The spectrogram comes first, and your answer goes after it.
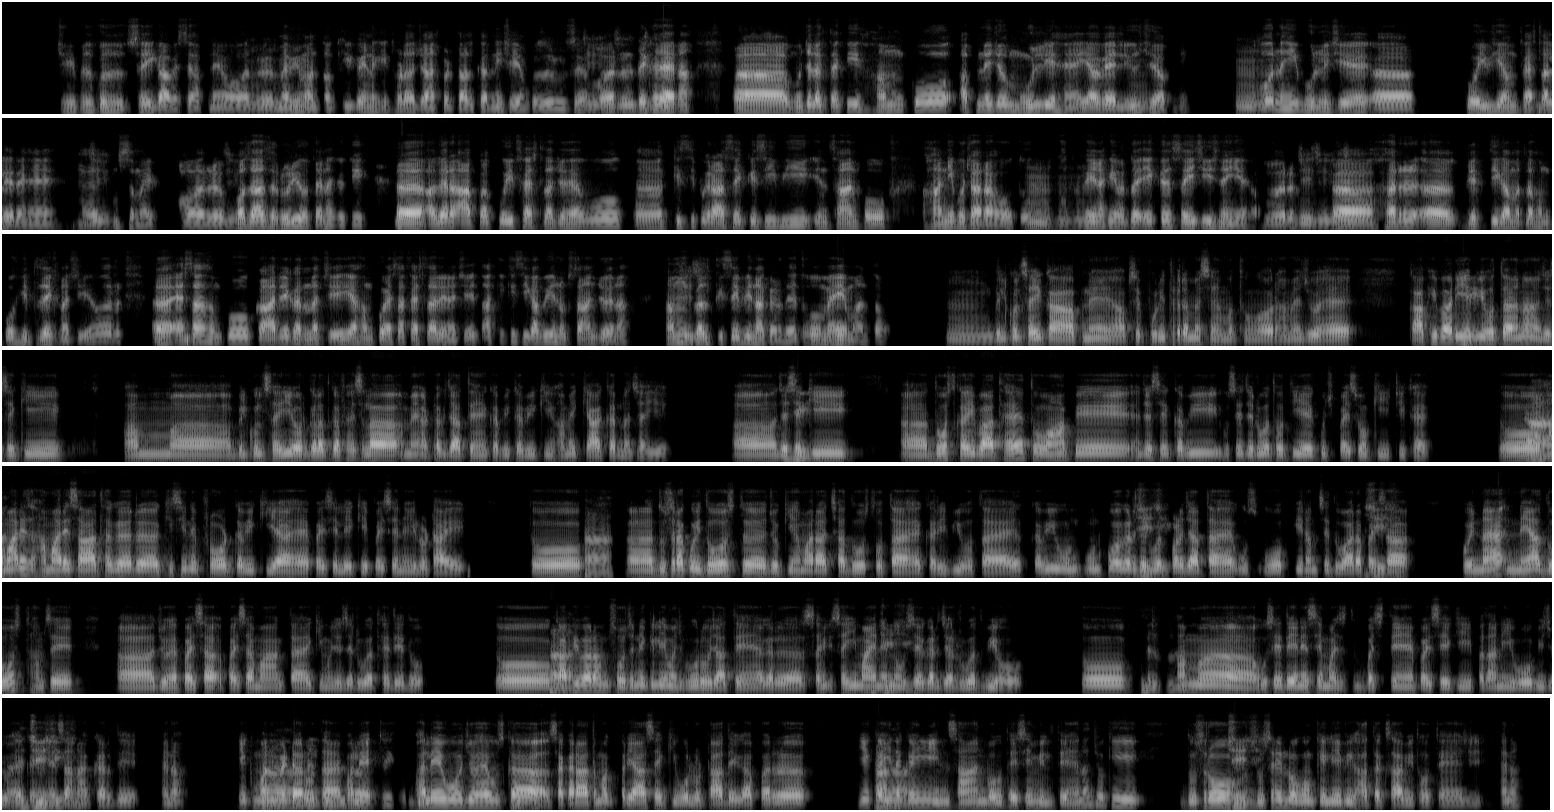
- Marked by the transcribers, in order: in English: "वैल्यूज"; in English: "फ्रॉड"; other background noise
- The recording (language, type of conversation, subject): Hindi, unstructured, आपके लिए सही और गलत का निर्णय कैसे होता है?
